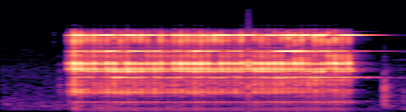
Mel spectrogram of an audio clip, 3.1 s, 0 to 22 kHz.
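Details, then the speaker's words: Western Electric 202 telephone bell box driven by an analyzer ring cycle: bright, fast metallic clatter of the bell striking about four times a second for two seconds, then stopping cleanly; ringer works properly. "we're gonna use the analyzer and we're gonna send a ring cycle so we'll go ahead and do that"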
